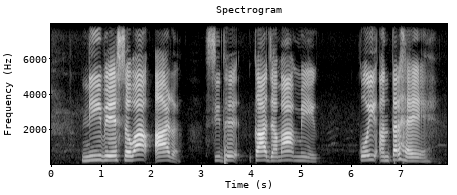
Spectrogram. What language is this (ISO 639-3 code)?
mag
